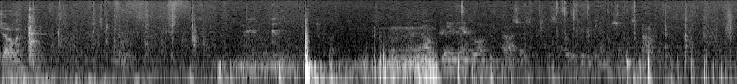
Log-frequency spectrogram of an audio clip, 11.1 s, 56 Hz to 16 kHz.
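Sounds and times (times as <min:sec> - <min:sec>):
low thumps and knocks: 0:02.8 - 0:06.6.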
